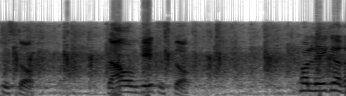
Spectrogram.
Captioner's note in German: Beifall bei der FDP, der SPD und der LINKEN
